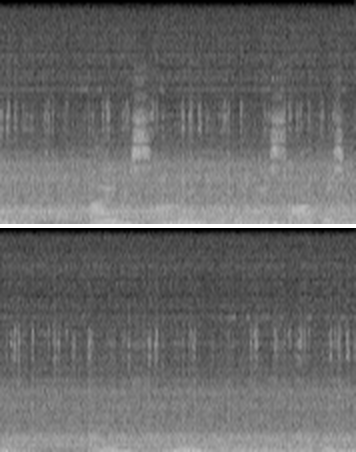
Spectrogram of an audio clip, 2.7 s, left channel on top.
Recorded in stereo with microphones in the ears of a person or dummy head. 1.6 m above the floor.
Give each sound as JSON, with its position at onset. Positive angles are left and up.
{"t": 0.7, "sound": "a woman speaking", "side_deg": 50}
